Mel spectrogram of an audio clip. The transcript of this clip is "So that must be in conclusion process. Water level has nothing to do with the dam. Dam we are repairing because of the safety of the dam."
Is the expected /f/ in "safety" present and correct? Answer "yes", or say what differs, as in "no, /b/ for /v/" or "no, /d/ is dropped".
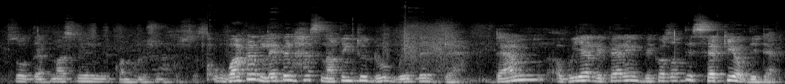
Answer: no, /f/ is dropped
